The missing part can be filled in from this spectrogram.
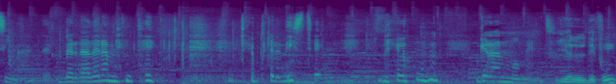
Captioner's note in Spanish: Riendo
